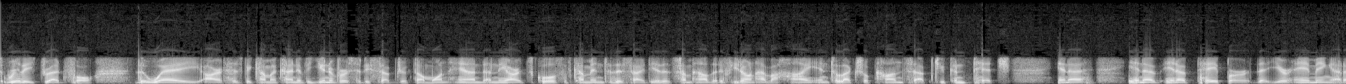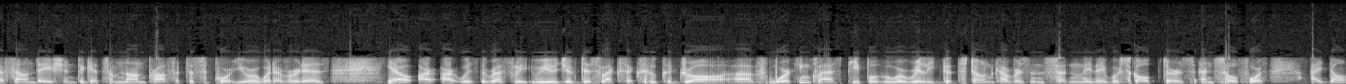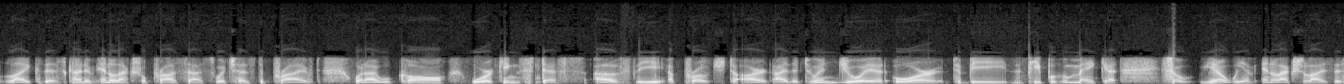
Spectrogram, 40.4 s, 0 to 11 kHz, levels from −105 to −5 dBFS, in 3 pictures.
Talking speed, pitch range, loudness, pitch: 200 wpm, 105-120 Hz, -18 LUFS, 110 Hz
